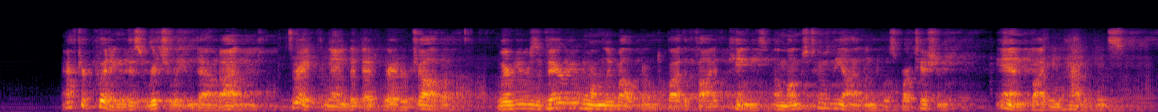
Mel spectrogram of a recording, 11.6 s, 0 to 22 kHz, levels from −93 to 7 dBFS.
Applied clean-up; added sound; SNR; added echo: neural separator model SepFormer DNS4.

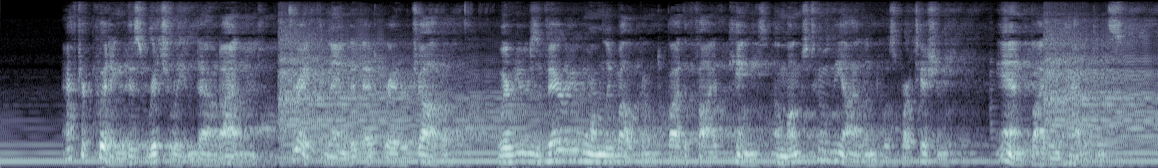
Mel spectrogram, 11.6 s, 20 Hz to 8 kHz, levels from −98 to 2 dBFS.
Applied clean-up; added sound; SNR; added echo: none; Guitar; 8 dB; reverberation time 2.0 s.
